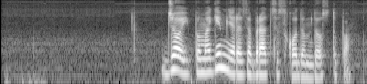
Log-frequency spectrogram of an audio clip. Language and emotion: Russian, neutral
